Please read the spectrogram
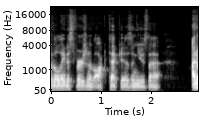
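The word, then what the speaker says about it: AUCTeX: So were you saying OCTech, like AUC tech? – Oh, did I not pronounce the C? OCTech. – I thought you said org tech. I wasn't familiar with that. OCTech is the only one I've ever used.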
